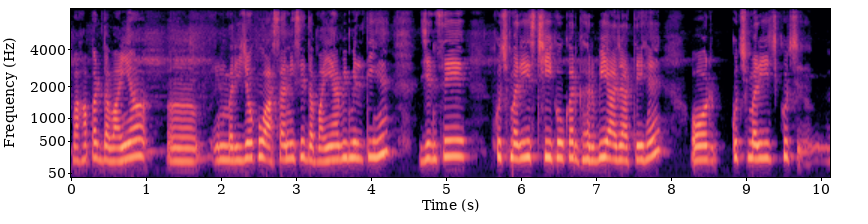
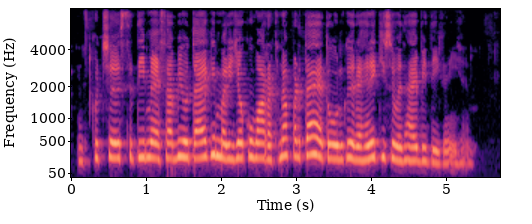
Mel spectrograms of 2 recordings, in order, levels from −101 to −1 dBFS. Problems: background sounds at intervals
